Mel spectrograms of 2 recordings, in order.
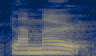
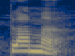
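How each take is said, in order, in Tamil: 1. இந்தச் சொல் r ஒலியுடன் முடிகிறது. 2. இந்தச் சொல் r ஒலி இல்லாமல் முடிகிறது. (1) "இது அமெரிக்கன் இங்கிலீஷ்" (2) "இது பிரிட்டிஷ் இங்கிலீஷ்"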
